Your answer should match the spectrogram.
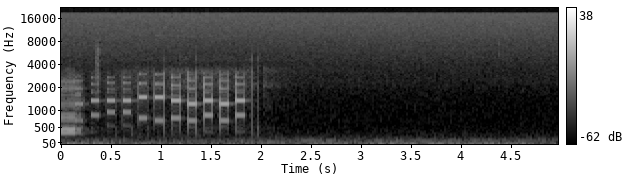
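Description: telephone keypad dialing tones

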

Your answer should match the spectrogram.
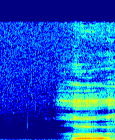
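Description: yawn

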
